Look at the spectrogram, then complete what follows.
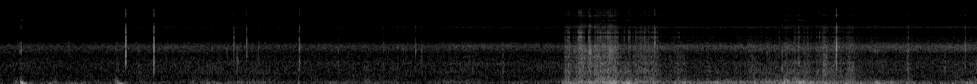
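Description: Wind and handling noise on an action camera's microphone: a faint steady hiss with a few light clicks, then a louder rushing gust that lasts about four seconds from a little past halfway.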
